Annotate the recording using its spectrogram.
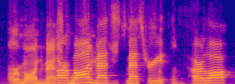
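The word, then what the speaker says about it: Armand Mastroianni: of this movie, and I can never say his name. It's Armand Mastery. I said it when I interviewed Russell Todd, and he was like, "That's right," but who knows? He might have just been being nice because Armand Mastriani.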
